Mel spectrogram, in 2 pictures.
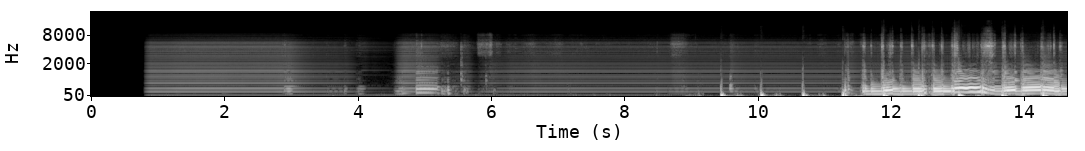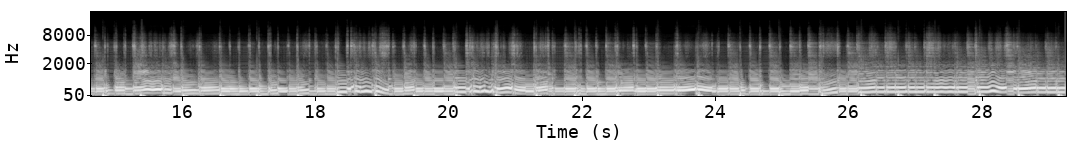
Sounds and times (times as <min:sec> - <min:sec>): Electric guitar: 0:02.7 - 0:06.1, 0:08.6 - 0:29.2
Strum: 0:08.6 - 0:29.2
Acoustic guitar: 0:11.3 - 0:29.2.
